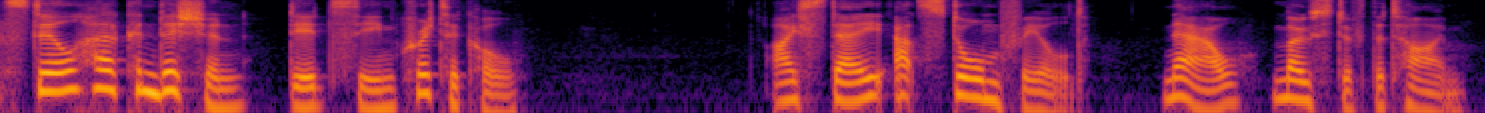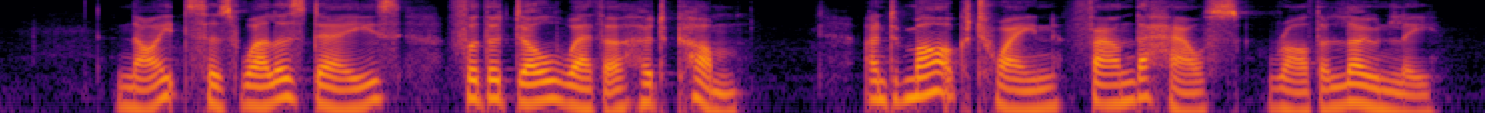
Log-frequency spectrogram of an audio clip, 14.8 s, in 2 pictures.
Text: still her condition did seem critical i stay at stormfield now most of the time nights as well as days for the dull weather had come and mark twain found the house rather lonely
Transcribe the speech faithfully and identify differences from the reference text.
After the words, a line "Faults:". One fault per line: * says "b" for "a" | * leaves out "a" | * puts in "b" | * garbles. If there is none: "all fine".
still her condition did seem critical i stay at stormfield now most of the time nights as well as days for the dull weather had come and mark twain found the house rather lonely
Faults:
all fine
